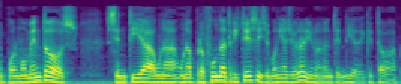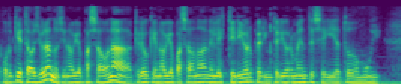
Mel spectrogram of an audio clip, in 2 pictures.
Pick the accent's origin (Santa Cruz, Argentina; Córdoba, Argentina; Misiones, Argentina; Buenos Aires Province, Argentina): Buenos Aires Province, Argentina; Valentina Alsina; mi madre me parió en Capital, sí, en un sanatorio de 11, pero sí, me crié durante 20 años de mi vida en Valentina Alsina, en Lanús, que está muy próximo al puente Alsina, ¿no?, a 10 cuadras de lo que sería la capital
